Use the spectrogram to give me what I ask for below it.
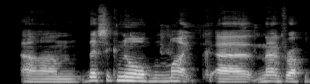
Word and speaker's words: Miek: My name is Mike, which is pronounced Mike or Miek, not Meek, which everyone incorrectly pronounces.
